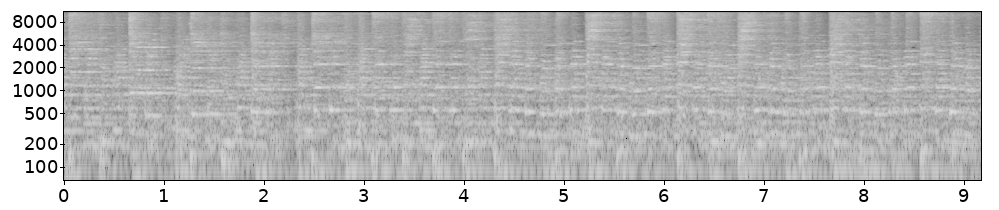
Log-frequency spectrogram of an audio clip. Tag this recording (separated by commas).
Steelpan, Music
